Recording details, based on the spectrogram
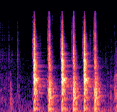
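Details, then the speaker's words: Truck with a fully charged, good battery: five sharp, dry clicks in about a second from the starter with no cranking while the radio and power work. Starter clicks but won't crank; owner suspects the starter is bound against the flywheel or faulty. "now watch everything like radio everything power all you hear is clicking and it's from"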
